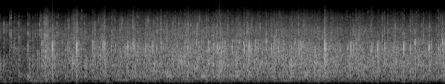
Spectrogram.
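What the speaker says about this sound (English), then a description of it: "could you please give a warm welcome and a huge round of applause to Mr. Tommie Gorman." An audience at a charity evening of song for a cancer support network breaks into warm applause, a dense, sustained clapping from many hands heard fairly close and alone for several seconds.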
